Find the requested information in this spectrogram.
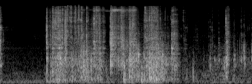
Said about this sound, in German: Ein knallroter Kasten mit Münzeinwurf, Drehgriff und Ausgabefach. Der Mundartomat sieht aus wie ein Kaugummiautomat und klingt auch genauso.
